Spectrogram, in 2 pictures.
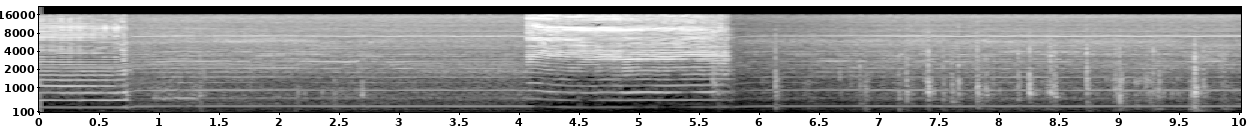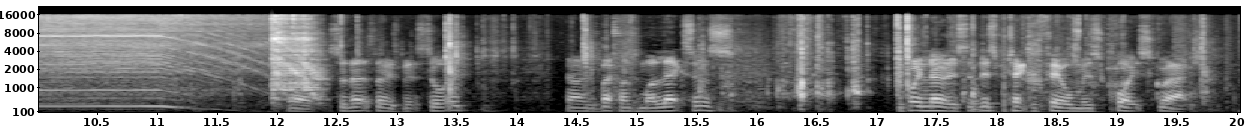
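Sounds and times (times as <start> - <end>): rotary tool grinding plastic: 0.0 - 12.4
rotary tool whining: 0.0 - 12.4.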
